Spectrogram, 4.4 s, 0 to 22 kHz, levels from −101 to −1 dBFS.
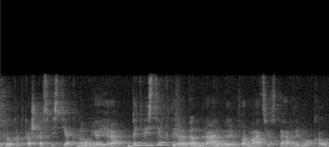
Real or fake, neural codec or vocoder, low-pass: real; none; 10.8 kHz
